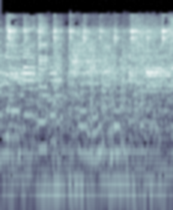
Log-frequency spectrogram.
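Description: Live amplified band music: electric guitar over a drum kit and bass guitar, playing steadily.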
